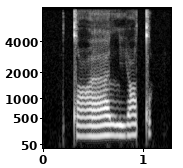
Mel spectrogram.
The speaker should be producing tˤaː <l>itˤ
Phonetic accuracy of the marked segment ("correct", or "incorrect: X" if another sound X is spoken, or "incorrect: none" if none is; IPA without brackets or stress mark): correct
